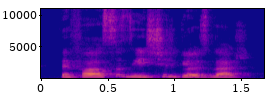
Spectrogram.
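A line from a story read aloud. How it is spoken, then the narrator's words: Crying out together. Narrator (Turkish): diye haykırdılar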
